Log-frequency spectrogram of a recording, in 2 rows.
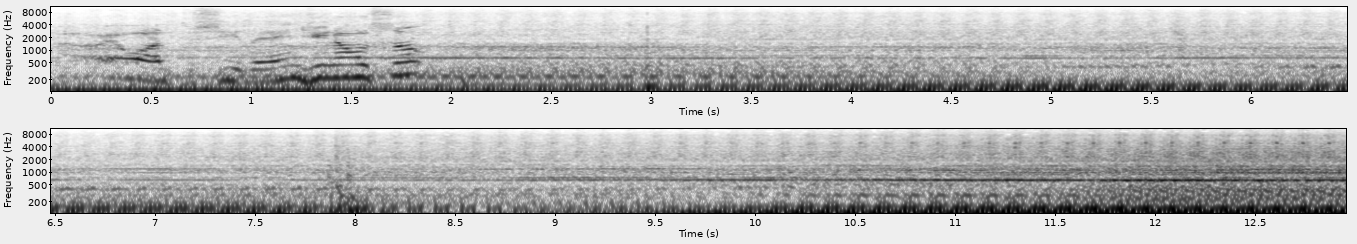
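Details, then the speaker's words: BMW E34 Touring, M50B20TU engine sitting dry about two years, first start after an oil pan change and six liters of fresh oil: a steady but coarse rumble with a slightly uneven beat. A weird, rough running sound after long storage. "okay let's try Wow it runs yeah okay that's a weird sound"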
